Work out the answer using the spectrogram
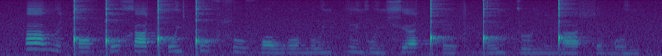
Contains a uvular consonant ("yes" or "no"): no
